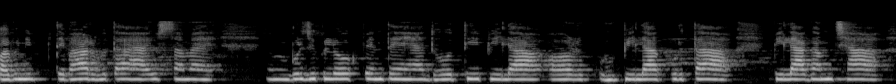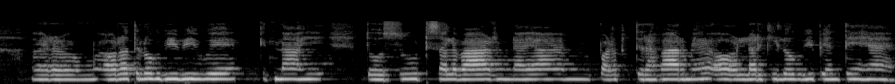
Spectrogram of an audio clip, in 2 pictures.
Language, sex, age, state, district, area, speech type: Hindi, female, 18-30, Bihar, Samastipur, rural, spontaneous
